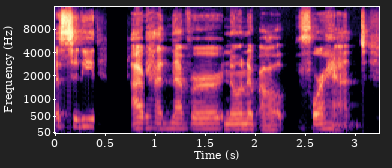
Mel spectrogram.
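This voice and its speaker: A woman with an American accent speaks at a moderate pace. She has an unremarkable speaking voice with ordinary pitch variation. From Pennsylvania, US (near Philadelphia). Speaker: recent graduate, Fulbright grantee. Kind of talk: interview.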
